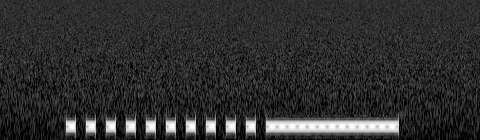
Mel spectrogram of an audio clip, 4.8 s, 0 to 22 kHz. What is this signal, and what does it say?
Telephone call progress tone (North American plan), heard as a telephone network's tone, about 350, 440 Hz, 0.1 s on and 0.1 s off. Stutter dial tone.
